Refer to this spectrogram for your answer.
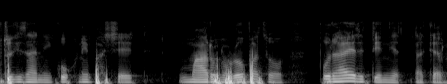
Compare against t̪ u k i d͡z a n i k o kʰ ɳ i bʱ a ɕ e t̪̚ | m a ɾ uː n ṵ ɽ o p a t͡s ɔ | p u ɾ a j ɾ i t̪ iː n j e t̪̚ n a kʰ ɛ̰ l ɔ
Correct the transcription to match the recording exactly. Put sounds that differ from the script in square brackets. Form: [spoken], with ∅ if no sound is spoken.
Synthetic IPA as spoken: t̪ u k i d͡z a n i k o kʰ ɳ i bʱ a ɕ e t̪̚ | m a ɾ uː n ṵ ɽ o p a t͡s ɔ | p u ɾ a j ɾ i t̪ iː n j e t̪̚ n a [k] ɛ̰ l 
